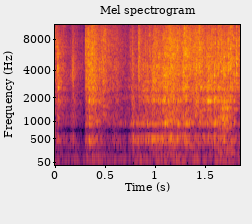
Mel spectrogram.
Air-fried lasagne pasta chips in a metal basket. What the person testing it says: show you just how crispy they are. Listen to that. That sounds amazing.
